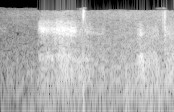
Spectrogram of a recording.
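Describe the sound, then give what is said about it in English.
Heavy breathing from a man, one long, loud rasping breath followed by a few fainter, wheezy breaths with small sniff-like catches. “Now, I'm smiling because he's breathing so hard.”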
